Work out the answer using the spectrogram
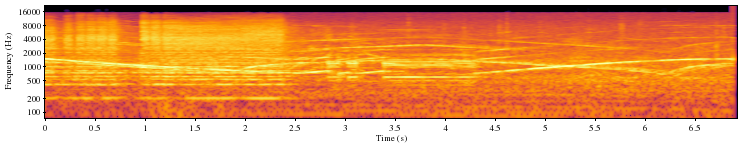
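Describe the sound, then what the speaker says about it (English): Salem Memorial Hospital ambulance moving through a Fourth of July parade in Salem, Missouri, its siren wailing loudly up and down close by, with short horn blasts at the start. "Our Salem Memorial Hospital ambulance coming through as part of our parade this year."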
